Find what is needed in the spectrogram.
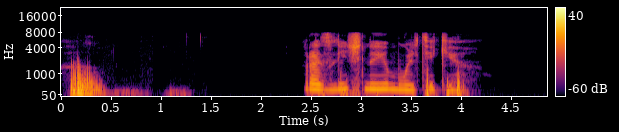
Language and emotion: Russian, neutral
